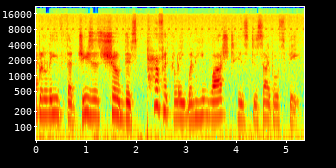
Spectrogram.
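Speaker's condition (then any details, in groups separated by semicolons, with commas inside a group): Cerebral palsy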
